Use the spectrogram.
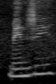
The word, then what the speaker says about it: mangy: Mangy?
